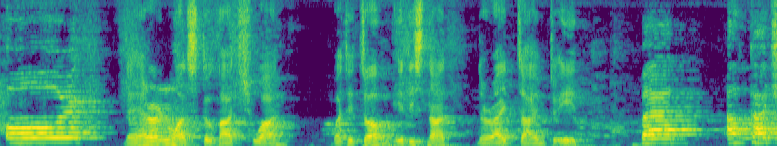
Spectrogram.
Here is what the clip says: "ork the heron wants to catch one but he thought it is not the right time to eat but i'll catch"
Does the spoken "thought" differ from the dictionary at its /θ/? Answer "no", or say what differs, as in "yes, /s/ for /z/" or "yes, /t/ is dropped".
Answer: yes, /t/ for /θ/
